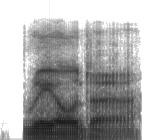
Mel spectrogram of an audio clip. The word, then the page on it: reorder: British English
